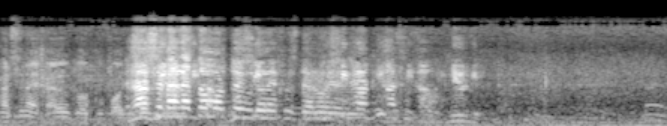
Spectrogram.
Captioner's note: speaking Georgian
